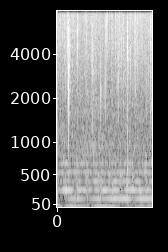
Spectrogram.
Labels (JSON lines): {"label": "biophony, midshipman", "recorder": "SoundTrap 500"}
